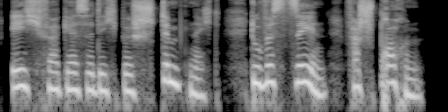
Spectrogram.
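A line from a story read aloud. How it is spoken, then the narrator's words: Powerful, startling voice. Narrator (German): sagte Till mit kraftvoller Stimme, so dass Bobo zusammenzuckte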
